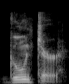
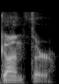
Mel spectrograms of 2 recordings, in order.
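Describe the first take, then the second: First: The middle consonant is a hard t sound. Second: The middle consonant is a soft th sound. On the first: This is how German speakers say it. "The Germans would pronounce it Gunter. So the T H sound for them was a T sound" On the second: This is how English speakers say it. "we would pronounce it Gunther"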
